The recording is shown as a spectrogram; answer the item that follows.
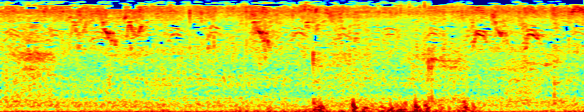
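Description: Soft footsteps on a wet dirt path, a few dull thumps in the second half, with faint bird chirps in the background.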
